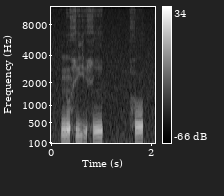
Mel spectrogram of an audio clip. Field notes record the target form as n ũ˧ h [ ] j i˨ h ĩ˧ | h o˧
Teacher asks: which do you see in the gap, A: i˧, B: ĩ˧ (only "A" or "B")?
A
